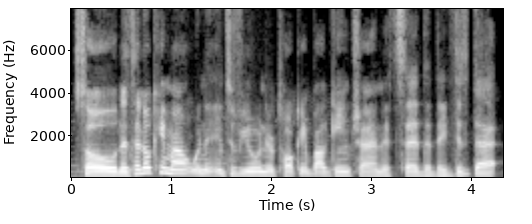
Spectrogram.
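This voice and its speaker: A man's voice: fairly high pitch, fairly even intonation, quick pace, no room sound. A man hosting a podcast, casually discussing the news with exasperated, opinionated commentary. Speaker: podcast host.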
